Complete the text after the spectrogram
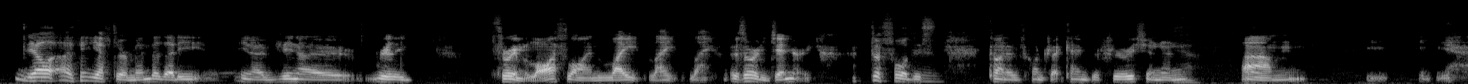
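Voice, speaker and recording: Fairly slow speech in an Australian accent, with ordinary pitch variation and long, frequent pauses. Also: man, medium pitch for a man. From Australia, Bathurst NSW. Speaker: cycling sprint advisor and former pro cyclist. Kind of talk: casual interview.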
